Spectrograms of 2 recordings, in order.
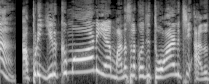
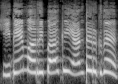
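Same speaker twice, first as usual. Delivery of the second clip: ordinary talk, nothing marked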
